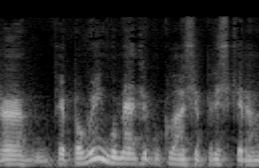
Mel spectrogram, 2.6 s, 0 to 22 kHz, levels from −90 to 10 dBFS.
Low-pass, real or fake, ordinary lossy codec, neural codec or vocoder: 14.4 kHz; fake; MP3, 64 kbps; codec, 44.1 kHz, 3.4 kbps, Pupu-Codec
